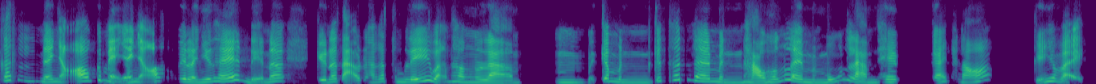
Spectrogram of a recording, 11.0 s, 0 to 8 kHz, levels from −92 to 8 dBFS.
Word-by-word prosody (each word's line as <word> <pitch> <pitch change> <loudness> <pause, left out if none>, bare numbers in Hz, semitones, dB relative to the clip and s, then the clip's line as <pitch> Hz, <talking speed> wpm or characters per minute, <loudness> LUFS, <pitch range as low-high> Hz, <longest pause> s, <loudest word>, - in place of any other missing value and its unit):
cách 380 +1 -1 0.3
nhỏ 245 - +4
nhỏ, 325 +6 +3
cái 410 - -5
mẹo 370 -2 +6
nhỏ - - +3
nhỏ, - - +3 0.2
tuy 275 - +1
là 225 -4 +3
như 255 +4 -2
thế 310 +8 +5
để 280 +3 -5
nó, 290 +4 +1 0.3
kiểu, 440 +1 +2
nó - - +2
tạo 210 -7 +2
ra 235 0 -8
cái 290 - -5
tâm 255 -1 -9
lý 255 +10 +3
bản - - 0
thân 250 -4 -4
là, 210 -3 +3 0.4
ừm, 225 -1 -10 0.2
cái 300 - +3
mình 220 -4 -10
kích 335 - -7
thích 455 +3 -3
thêm, 285 -5 +3
mình 220 -2 -6
hào 215 -3 +3
hứng 250 +1 -5
lên, 255 -4 +4
mình 215 -1 -10
muốn 235 +3 -5
làm - - +2
thêm 250 -1 -1 0.3
cái - - 0
cho - - -17
nó, - - 0 0.4
kiểu - - -3
như 305 +2 -3
vậy. - - +2
255 Hz, 235 wpm, -25 LUFS, 230-300 Hz, 0.4 s, mẹo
